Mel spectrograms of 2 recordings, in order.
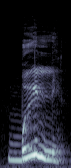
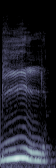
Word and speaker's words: быль: Now this syllable here is биль. Биль, which is incorrect. My first consonant is soft, but I pronounced the hard one.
